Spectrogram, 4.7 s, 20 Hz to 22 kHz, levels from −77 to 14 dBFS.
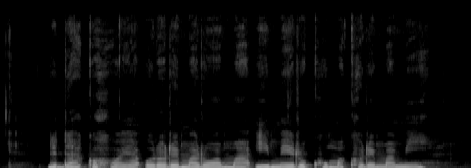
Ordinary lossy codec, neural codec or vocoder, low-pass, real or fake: none; none; 19.8 kHz; real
